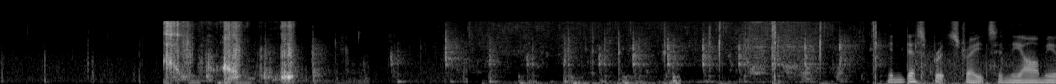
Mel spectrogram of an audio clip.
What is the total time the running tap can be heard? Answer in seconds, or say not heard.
5 s.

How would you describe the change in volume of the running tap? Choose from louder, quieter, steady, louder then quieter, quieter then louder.
louder.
